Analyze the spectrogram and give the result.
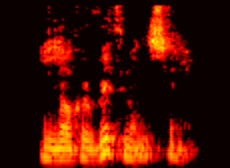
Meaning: Divination using logarithms
- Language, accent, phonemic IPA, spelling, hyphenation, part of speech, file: English, Southern England, /lɒɡəˈɹɪðmənsi/, logarithmancy, log‧a‧rith‧man‧cy, noun, LL-Q1860 (eng)-logarithmancy.wav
